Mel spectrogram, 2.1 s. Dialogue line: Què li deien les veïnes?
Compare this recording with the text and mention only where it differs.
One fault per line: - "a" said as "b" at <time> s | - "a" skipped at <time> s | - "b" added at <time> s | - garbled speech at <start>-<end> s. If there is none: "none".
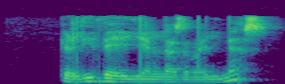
none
